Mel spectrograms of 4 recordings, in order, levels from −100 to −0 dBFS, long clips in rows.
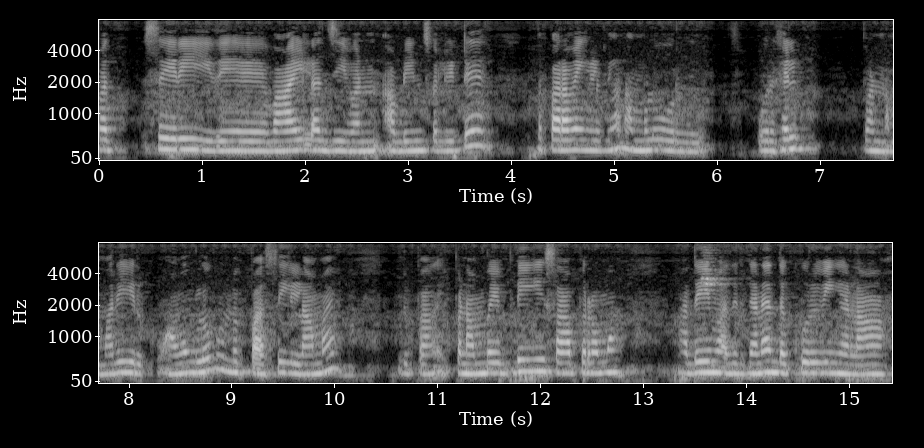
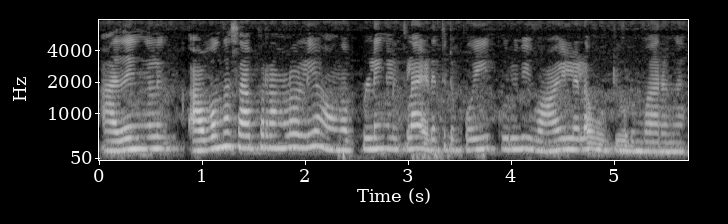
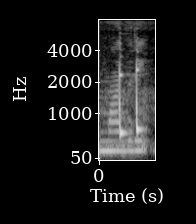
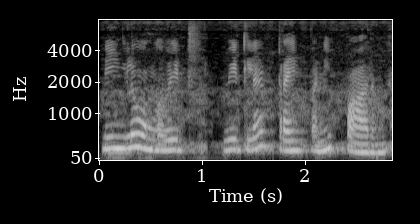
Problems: none marked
